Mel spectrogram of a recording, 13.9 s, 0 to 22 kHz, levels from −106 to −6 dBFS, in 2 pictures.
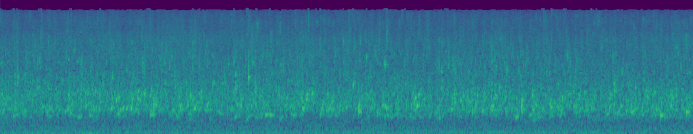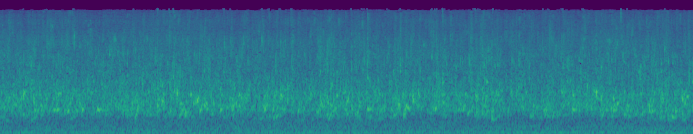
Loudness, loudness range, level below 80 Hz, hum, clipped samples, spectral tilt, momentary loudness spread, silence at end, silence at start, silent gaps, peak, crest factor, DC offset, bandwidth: -40 LUFS; 1 LU; -58 dBFS; none; under 0.1%; -1 dB/octave; 2 LU; 0 s; 0 s; none; -20 dBFS; 22 dB; under 0.1%; 17 kHz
